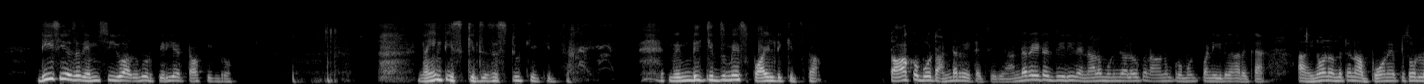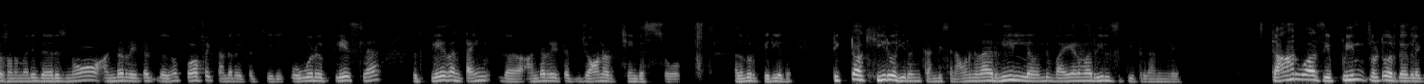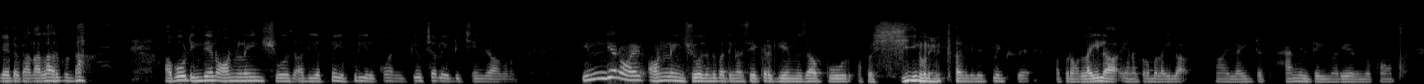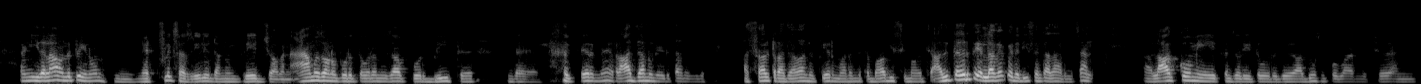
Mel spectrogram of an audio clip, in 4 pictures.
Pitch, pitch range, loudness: 150 Hz, 135-170 Hz, -27 LUFS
